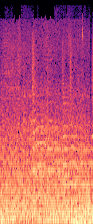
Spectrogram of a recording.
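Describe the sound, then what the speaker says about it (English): Large ocean waves breaking on a beach at Grootbank make a steady, loud roar of surf and wash with no distinct individual breaks, and wind noise mixes in. "As you can see, the waves are huge."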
